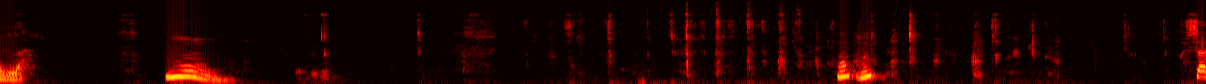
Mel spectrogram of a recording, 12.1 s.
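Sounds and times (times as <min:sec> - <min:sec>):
wet chewing mouth clicks: 0:04.2 - 0:12.0.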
